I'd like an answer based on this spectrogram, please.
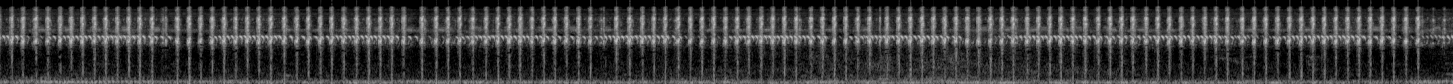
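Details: Walang kecek, a night katydid, calling after dark: a dense, rapid buzzing trill of fast pulses with a steady high ringing tone, breaking into short phrases about every second with brief gaps, continuous and loud throughout.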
